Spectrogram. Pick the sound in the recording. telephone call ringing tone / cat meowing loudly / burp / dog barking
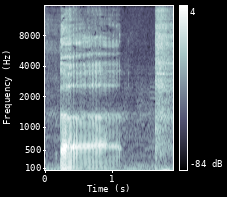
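burp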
